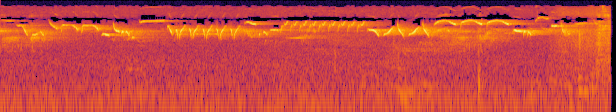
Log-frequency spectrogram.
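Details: Eurasian wren singing a rapid, high-pitched song of fast trills and warbled rattles that pour out continuously for about six seconds, with brief pauses between trilled runs and quiet background.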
